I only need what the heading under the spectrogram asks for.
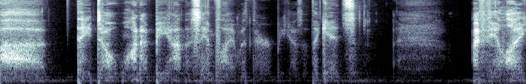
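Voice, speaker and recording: Someone is whispering. The pace is moderate. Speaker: ASMR creator. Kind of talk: ASMR storytelling and commentary. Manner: casual, relaxed.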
